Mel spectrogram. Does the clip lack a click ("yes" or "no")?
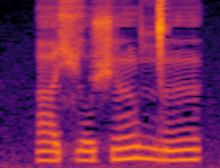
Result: no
